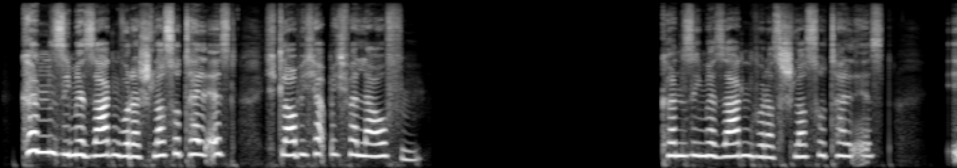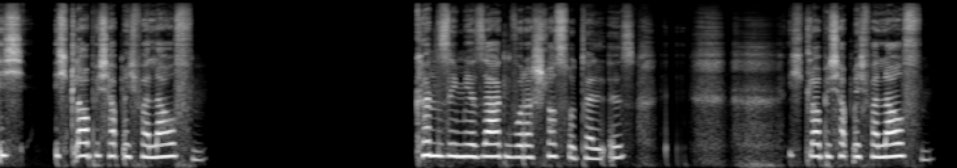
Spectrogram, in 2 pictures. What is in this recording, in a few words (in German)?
Hörspiel; Weg zum schlosshotel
